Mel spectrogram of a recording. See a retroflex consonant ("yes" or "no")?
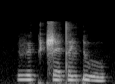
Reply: yes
